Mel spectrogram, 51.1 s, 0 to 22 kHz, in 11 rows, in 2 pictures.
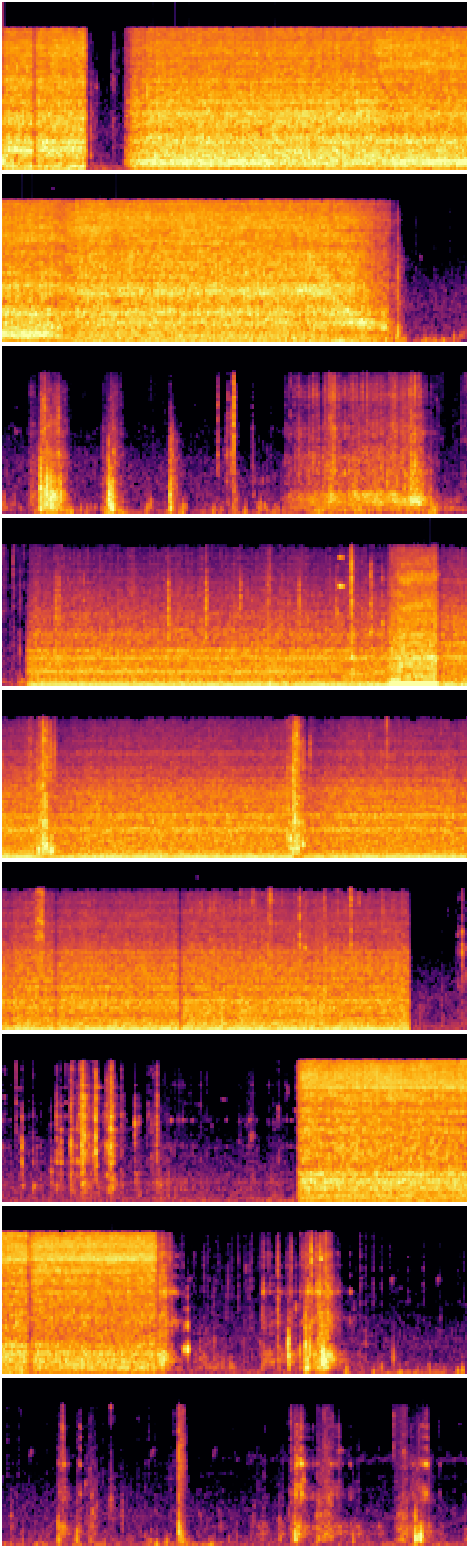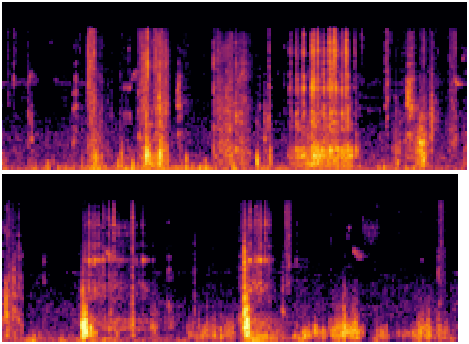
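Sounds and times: small gasoline engine running: 0.0s - 8.6s, 14.2s - 27.3s, 30.8s - 34.2s
loud hiss: 30.9s - 34.1s.

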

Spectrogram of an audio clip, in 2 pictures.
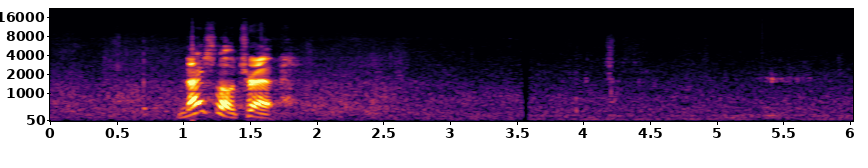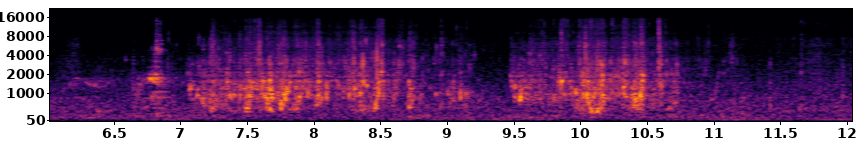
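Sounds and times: fish splashing in water: 6.7s - 11.3s.

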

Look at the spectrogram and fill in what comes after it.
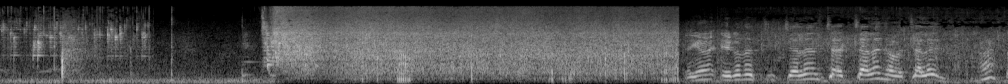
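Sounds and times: oil pouring into a wok: 2.6s - 3.7s
fish sizzling in hot oil: 2.6s - 6.8s.

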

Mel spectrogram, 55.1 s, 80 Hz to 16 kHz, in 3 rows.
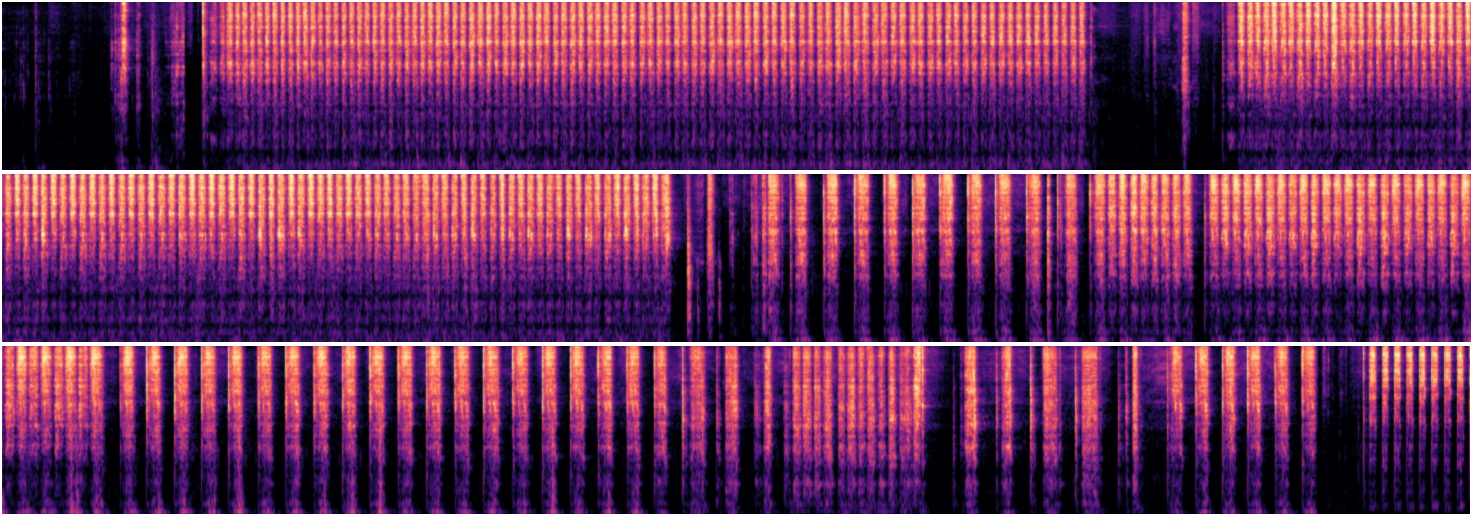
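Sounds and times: hand file scraping metal: 1.5s - 13.7s, 15.3s - 55.0s.

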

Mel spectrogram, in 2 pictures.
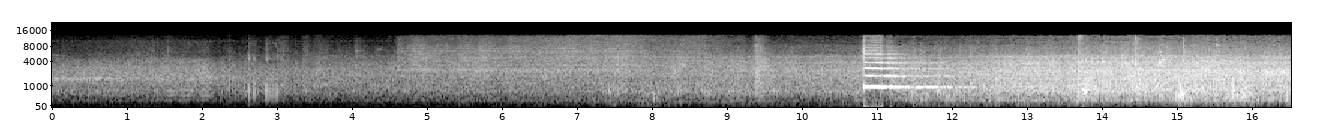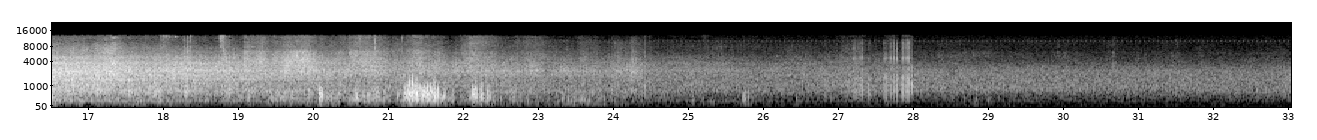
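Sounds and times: train wheels rumbling on rails: 4.0s - 25.9s
train horn blast: 10.8s - 12.7s.

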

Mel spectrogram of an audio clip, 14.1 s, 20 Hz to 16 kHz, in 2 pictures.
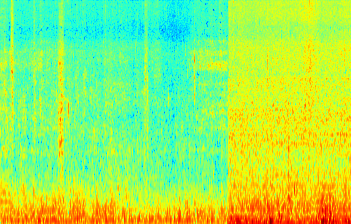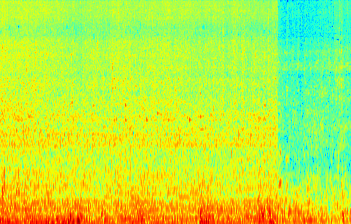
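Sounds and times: rush of boat wake: 4.3s - 14.0s
outboard motor drone: 4.6s - 12.6s.

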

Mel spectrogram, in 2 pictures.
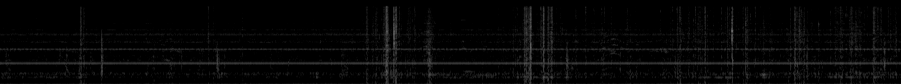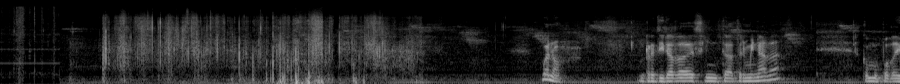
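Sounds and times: masking tape peeling off glass: 3.5s - 4.4s, 5.0s - 13.0s.

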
